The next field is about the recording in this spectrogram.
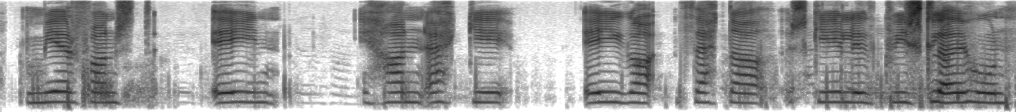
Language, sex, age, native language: Icelandic, male, 11, Icelandic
